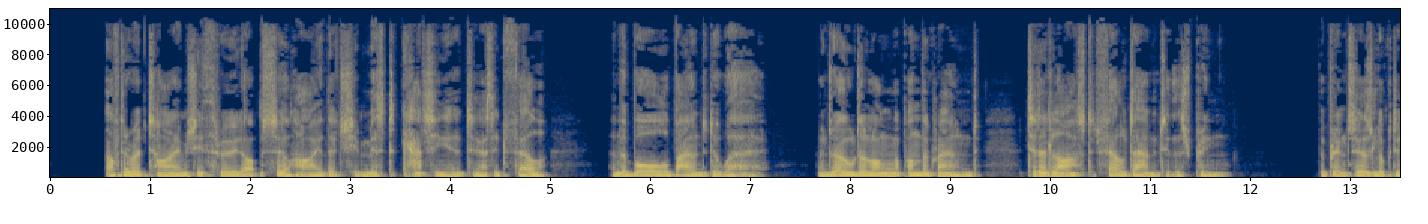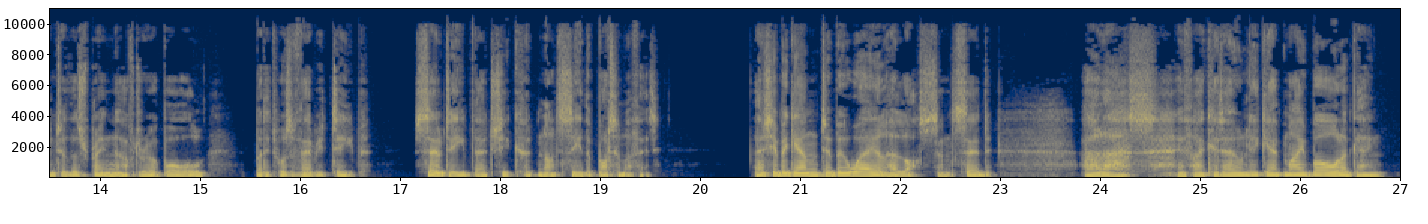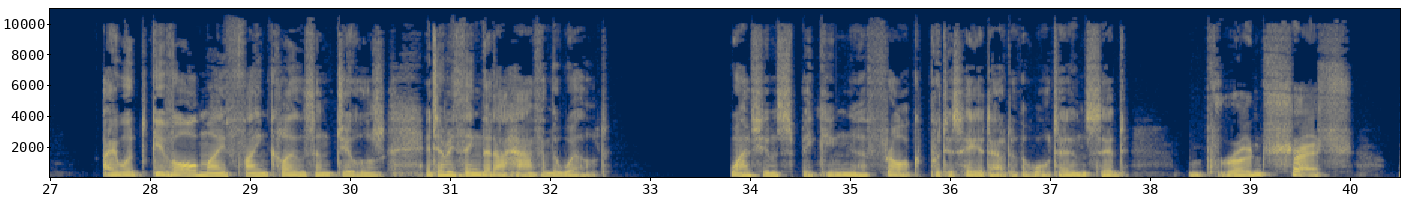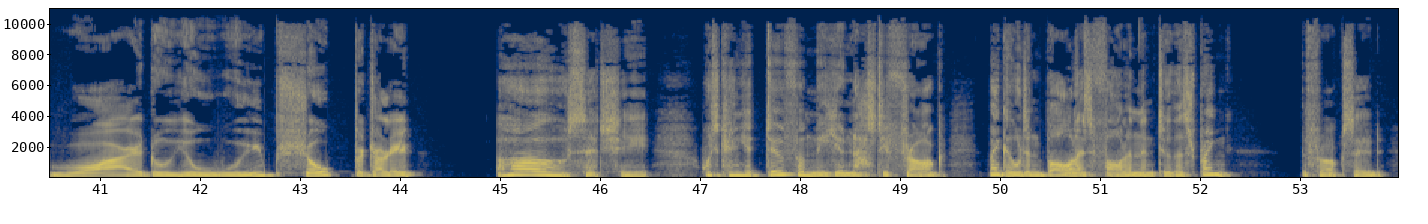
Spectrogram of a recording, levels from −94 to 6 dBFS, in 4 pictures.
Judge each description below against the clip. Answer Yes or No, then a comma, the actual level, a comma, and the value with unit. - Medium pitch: No, low, 110 Hz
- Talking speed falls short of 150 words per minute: No, average, 160 wpm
